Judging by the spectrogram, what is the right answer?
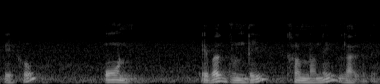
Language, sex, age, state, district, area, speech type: Bodo, male, 30-45, Assam, Kokrajhar, rural, spontaneous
